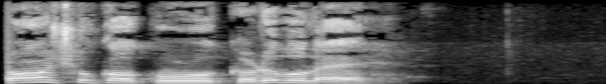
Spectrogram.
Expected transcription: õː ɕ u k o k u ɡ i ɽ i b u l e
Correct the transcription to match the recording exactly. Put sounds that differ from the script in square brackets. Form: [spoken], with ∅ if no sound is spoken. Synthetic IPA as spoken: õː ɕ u k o k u [k] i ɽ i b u l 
